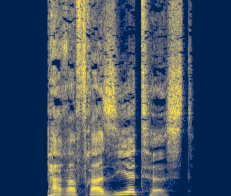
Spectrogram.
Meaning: inflection of paraphrasieren: 1. second-person singular preterite 2. second-person singular subjunctive II
- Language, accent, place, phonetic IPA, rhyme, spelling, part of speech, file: German, Germany, Berlin, [paʁafʁaˈziːɐ̯təst], -iːɐ̯təst, paraphrasiertest, verb, De-paraphrasiertest.ogg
